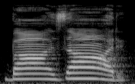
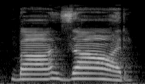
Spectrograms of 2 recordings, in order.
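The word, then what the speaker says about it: बाज़ार: यहाँ पर ज के नीचे एक पॉइंट है जिसे कहते हैं नुक्ता। नुक्ता लगने पर अक्षर का उच्चारण बदल जाता है। जैसे हम अभी बोल रहे हैं बाजार, ज न कि ज। ठीक है, बाजार।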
